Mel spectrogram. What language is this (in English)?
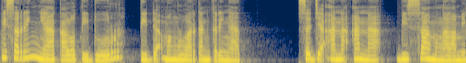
Indonesian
